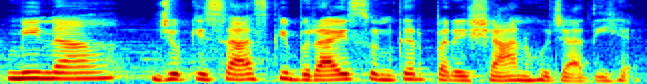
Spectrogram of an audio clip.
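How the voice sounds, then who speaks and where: A woman's voice: medium pitch, moderate pace, lightly acted. A woman giving scripted narration for a cartoon family story. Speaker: narrator, also voicing the daughter-in-law. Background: faint background music.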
